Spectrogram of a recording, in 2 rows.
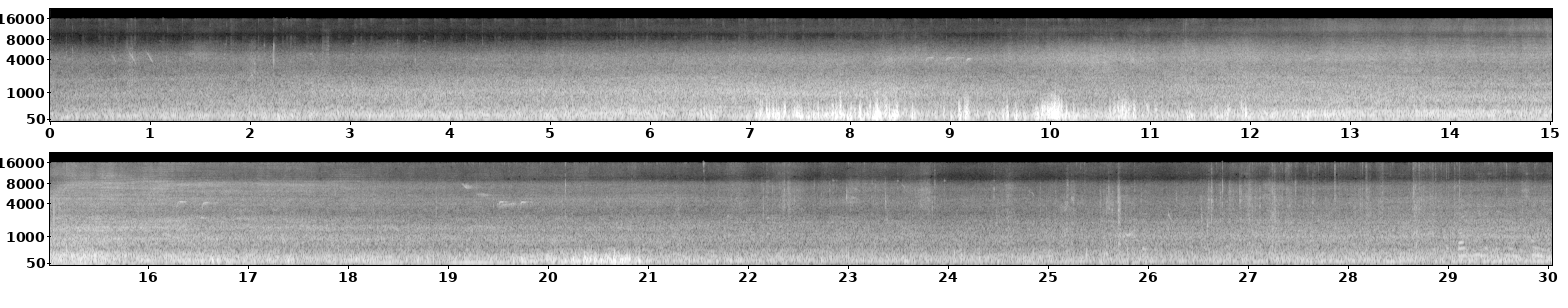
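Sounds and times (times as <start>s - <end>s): road traffic hum: 0.0s - 30.0s
wind buffeting microphone: 6.4s - 14.6s, 16.0s - 23.6s.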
